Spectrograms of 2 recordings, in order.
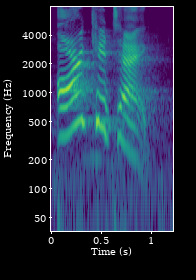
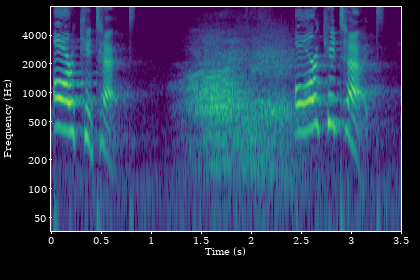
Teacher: the stress should be on the first syllable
